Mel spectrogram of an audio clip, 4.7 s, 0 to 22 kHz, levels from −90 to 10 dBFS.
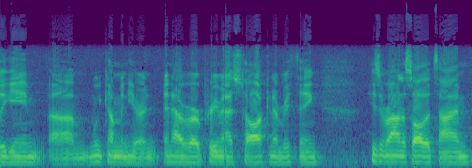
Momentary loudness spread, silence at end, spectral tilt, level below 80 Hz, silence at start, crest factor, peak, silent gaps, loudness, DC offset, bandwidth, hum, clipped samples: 8 LU; 0 s; -4 dB/octave; -48 dBFS; 0 s; 14 dB; -2 dBFS; none; -16 LUFS; under 0.1%; 15.5 kHz; none; under 0.1%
